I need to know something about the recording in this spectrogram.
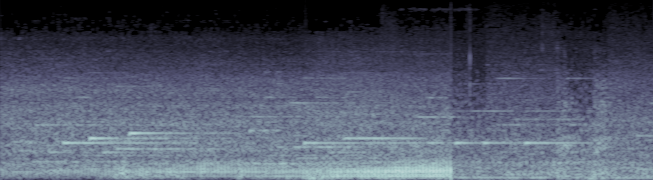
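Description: A limited express electric train passing through the station. Its running rumble builds and drops off suddenly about four and a half seconds in, over steady tones that shift in pitch in steps.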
